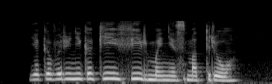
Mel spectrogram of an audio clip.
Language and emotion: Russian, angry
